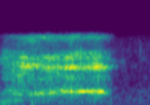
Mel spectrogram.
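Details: Loud snoring, joked about as a rare species: a single loud, rough, drawn-out snore on an in-breath, fading after about a second and a half.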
